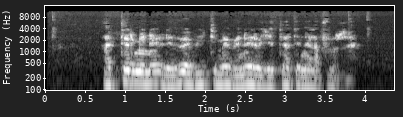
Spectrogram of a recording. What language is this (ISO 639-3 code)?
ita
